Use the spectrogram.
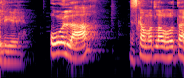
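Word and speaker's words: hola: इसका ये मतलब है कि कोई भी शब्द अगर आचे से शुरू होता है तो हम वहाँ पर आचे का उच्चारण नहीं करेंगे। उदाहरण के लिए ओला, जिसका मतलब होता है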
